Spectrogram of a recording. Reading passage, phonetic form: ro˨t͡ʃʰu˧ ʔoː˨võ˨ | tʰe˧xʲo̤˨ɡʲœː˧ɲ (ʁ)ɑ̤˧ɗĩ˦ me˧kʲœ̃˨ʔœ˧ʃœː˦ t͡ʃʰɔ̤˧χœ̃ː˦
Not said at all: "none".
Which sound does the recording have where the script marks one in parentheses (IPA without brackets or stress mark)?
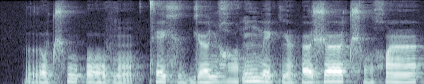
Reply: ʁ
